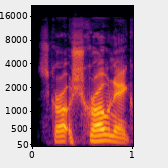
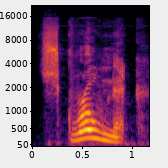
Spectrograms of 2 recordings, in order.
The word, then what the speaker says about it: Skowronek: Skronik. Scrotum's neck. Scrotum's neck. Sorry, I said it wrong. They have a guy named Scrotum's neck on that team. Skowronek.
